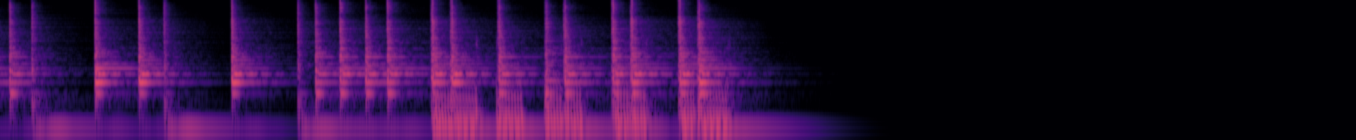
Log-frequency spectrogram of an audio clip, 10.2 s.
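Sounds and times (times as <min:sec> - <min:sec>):
drums: 0:00.0 - 0:05.7
bass: 0:03.2 - 0:06.0.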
